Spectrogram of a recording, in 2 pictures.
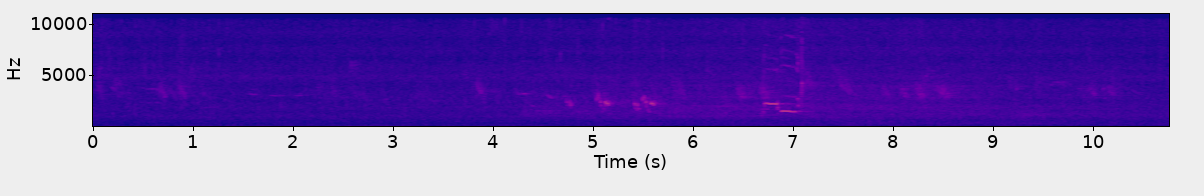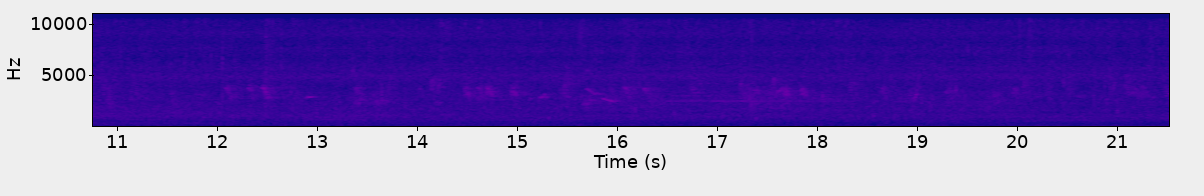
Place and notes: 桃米巷, 南投縣埔里鎮桃米里 - Birds call
Birds singing
Zoom H2n MS+XY
Puli Township, 桃米巷31-1號, 17 September 2015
